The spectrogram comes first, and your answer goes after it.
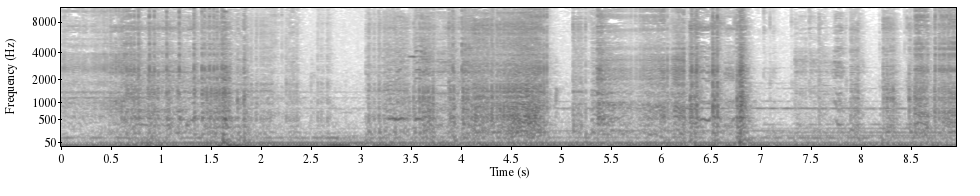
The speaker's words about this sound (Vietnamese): Tiếng những thân tre cọ vào nhau cứ kẽo cả kẽo kẹt, nghe đến rợn cả người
